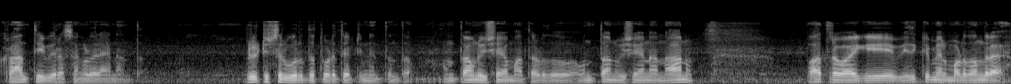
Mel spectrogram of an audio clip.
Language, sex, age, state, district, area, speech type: Kannada, male, 45-60, Karnataka, Dharwad, rural, spontaneous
